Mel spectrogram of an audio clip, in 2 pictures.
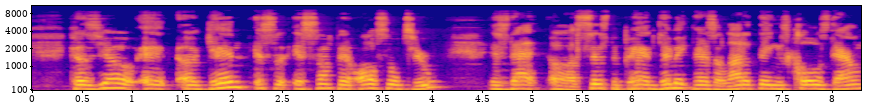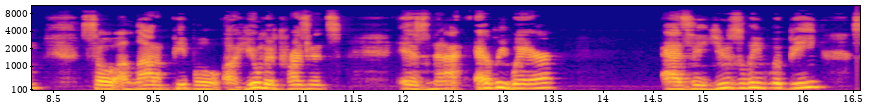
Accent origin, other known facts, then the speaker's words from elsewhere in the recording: New Brunswick, New Jersey, United States; got a story about my hometown. New Brunswick, New Jersey.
